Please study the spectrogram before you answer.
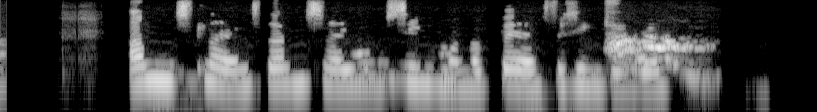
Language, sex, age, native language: Icelandic, female, 15, Icelandic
